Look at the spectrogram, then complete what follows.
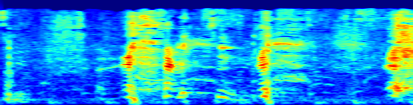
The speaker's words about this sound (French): Déjà, on va tousser.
